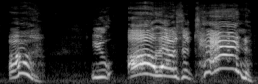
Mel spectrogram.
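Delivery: high and loud delight; excited. Real, not acted. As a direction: burst out with delight. Delighted outburst.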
